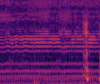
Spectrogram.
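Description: A fly buzzes, a steady droning hum with a brief louder swell as it passes, no talking over it.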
